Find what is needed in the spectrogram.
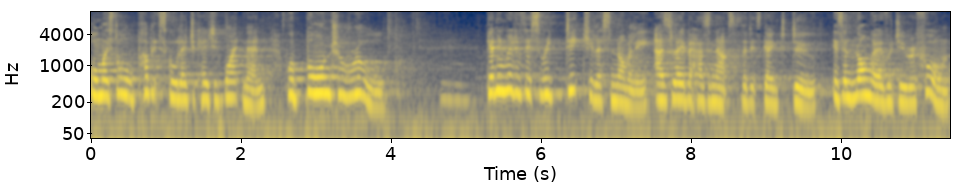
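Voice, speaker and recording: With a southern English accent, a woman speaks at a high pitch and a moderate pace. Her pitch swings very widely. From southern England, Brighton. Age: 70s. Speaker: politician. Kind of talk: parliamentary speech. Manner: formal.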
